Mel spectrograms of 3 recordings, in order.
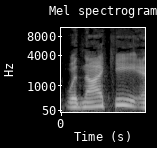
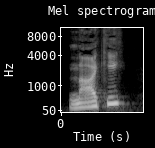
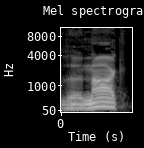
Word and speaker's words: Nike: Why can't this happen with Nike and the Muslims right now? – A lot of Muslims are unhappy. They say that Nike, or Nike as it's spelled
